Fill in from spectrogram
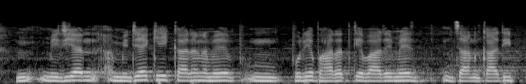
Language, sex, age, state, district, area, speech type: Hindi, female, 30-45, Bihar, Vaishali, urban, spontaneous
